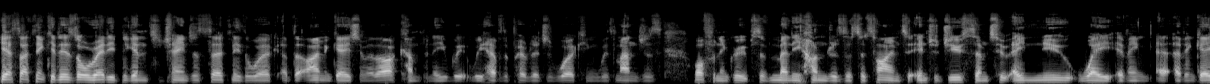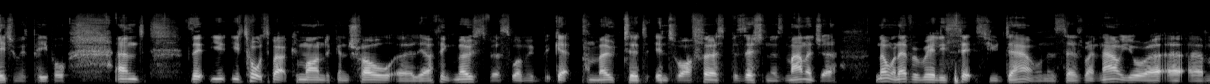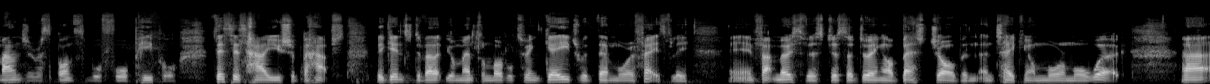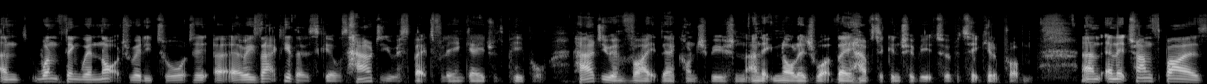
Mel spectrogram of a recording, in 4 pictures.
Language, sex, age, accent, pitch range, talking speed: English, male, 30-49, British, 95-115 Hz, 210 wpm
